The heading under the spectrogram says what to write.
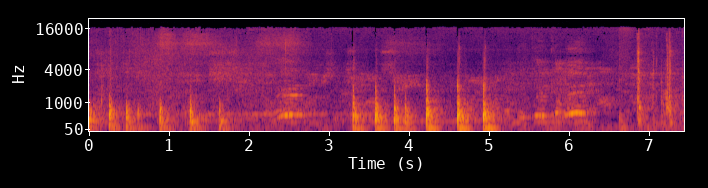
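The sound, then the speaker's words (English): Knuckles rap on the door of Room 18, on an internal corner with no windows, in several quick bursts of sharp, loud knocks, separated by short pauses while faint murmured voices are heard between the knocks. “Do you want to knock? I can't see that much. It's here. That's the door.”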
